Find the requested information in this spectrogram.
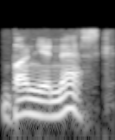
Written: Bunyanesque

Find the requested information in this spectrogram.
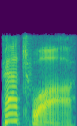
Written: patois

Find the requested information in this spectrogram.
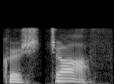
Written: Khrushchev

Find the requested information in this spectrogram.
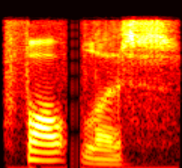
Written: faultless

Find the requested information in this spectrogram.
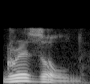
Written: grizzled

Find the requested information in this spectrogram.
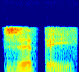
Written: zippy

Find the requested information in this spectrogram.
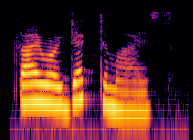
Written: thyroidectomize

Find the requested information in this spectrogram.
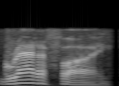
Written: gratify

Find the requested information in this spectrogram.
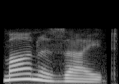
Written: monazite

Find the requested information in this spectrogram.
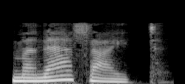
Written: manassite

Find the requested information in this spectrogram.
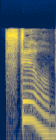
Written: stilb

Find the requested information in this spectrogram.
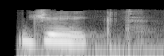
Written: jaked

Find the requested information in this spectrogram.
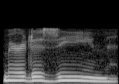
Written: Marais des Cygnes

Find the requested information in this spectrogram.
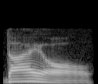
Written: diol

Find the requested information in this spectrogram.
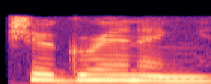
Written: chagrining

